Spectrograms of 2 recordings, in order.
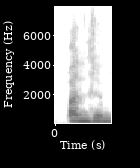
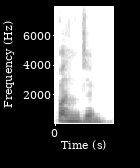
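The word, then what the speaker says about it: Panjim: इधर आ जाएगा पंजिम बोलते हैं इसको। वैसे अगर हम इसका स्पेलिंग के हिसाब से देखेंगे तो इट इज पानाजी, वैसे इसको प्रोनाउंस क्या करते हैं, पंजिम।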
